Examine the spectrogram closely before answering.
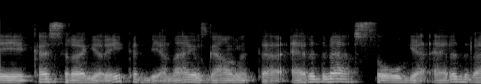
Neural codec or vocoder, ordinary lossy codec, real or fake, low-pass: codec, 16 kHz, 4.8 kbps, FACodec; Opus, 64 kbps; fake; 7.2 kHz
